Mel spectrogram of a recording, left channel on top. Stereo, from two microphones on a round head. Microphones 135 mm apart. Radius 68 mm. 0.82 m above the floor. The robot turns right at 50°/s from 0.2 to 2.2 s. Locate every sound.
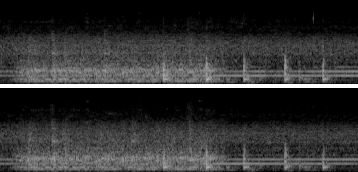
1.6 s running footsteps: 35° left (ahead or behind); by 3.4 s 80° left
